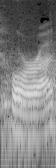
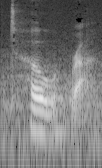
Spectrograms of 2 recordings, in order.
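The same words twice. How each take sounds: First: The first syllable sounds like 'tore'. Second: The first syllable sounds like 'tow'. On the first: It marks the speaker as unfamiliar with the tradition. The speaker calls it wrong. "Usually we don't pronounce it Torah. Don't pronounce it that way" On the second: It marks the speaker as familiar with the tradition. The speaker calls it right. "It's Torah, right? Like a tow truck"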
